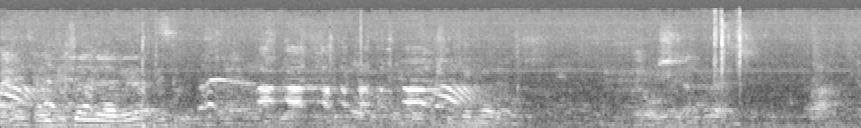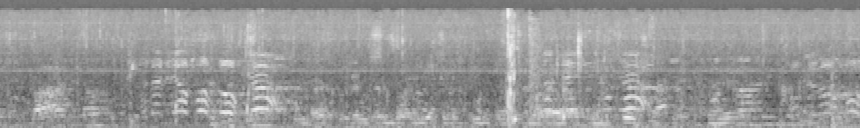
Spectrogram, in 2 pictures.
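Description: Male players shout to each other in the distance, outdoors on an open field.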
